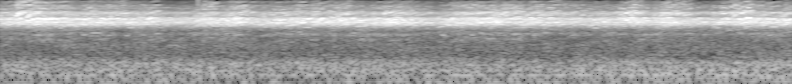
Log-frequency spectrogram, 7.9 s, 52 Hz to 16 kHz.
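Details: A dense, unbroken chorus of shrill, screeching lorikeets in Australia at early morning moonset on 21/3/19, many birds congregating and overlapping into a steady high-pitched wash with no pauses.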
